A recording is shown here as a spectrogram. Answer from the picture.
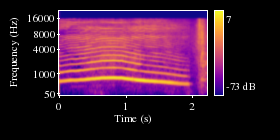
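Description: A woman's voice holding one long high hum that rises slowly in pitch and then falls before it stops.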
